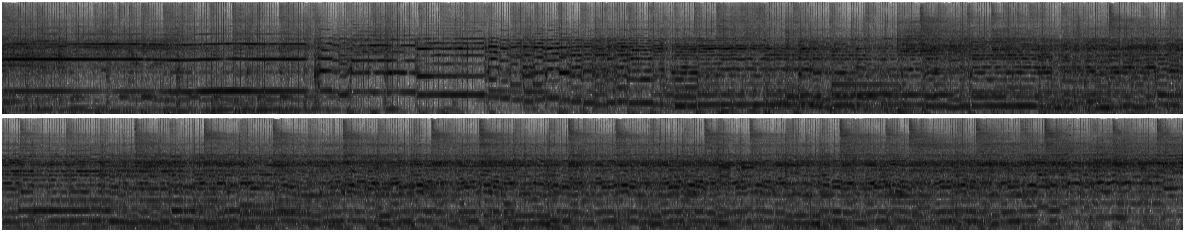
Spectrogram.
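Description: Live rock band playing, led by electric guitar over drums and bass. A guitar holds long notes for the first four seconds or so, then plays quick descending runs of notes, followed by wavering, bending lines.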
